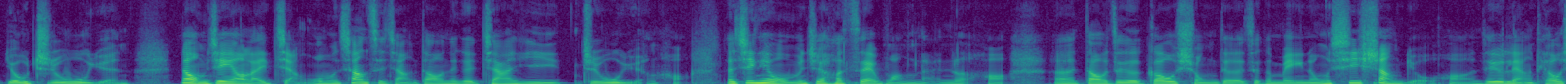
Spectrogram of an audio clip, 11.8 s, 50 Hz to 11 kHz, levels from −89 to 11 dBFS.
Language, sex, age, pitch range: Chinese, female, 50-69, 145-205 Hz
